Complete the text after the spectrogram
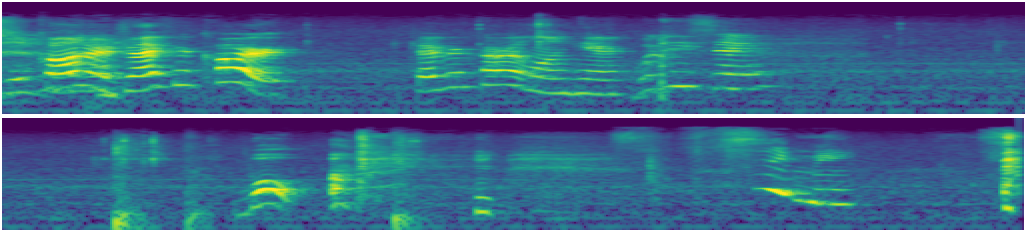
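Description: A toddler boy babbles and laughs.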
